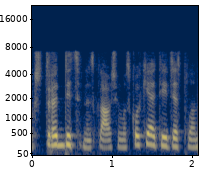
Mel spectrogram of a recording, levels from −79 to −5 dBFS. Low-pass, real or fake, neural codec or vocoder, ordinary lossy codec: 7.2 kHz; fake; codec, 16 kHz, 0.5 kbps, X-Codec, WavLM features, trained on Multilingual LibriSpeech; MP3, 48 kbps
